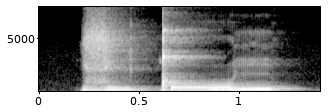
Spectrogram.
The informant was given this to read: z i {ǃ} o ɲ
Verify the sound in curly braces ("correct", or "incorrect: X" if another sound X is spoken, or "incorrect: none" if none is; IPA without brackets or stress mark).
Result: correct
